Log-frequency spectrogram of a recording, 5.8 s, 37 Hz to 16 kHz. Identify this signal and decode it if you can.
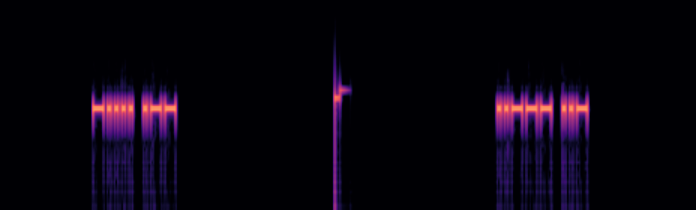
Morse code, heard as a keyed tone, about 39 wpm, 700 Hz. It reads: 6 W 2 U
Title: Single-Letter Single-Number 40wpm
